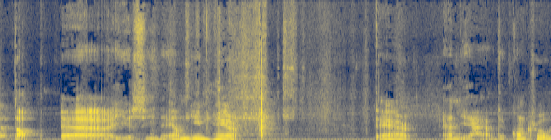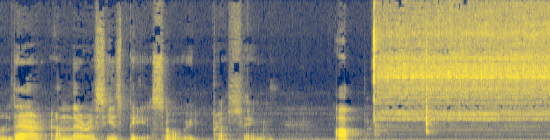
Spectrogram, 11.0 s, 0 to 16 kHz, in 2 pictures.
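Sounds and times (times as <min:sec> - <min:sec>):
geared motor whine: 0:09.3 - 0:11.0.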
